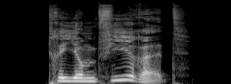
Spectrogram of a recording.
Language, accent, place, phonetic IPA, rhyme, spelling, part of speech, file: German, Germany, Berlin, [tʁiʊmˈfiːʁət], -iːʁət, triumphieret, verb, De-triumphieret.ogg
- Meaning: second-person plural subjunctive I of triumphieren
